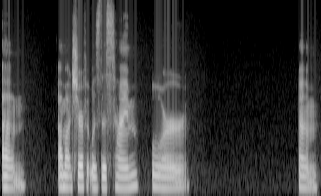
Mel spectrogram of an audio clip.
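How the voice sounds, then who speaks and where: A young adult woman hosting a poetry podcast with a raspy voice, talking in a halting way with many restarts. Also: lowish voice, monotone, darkish tone, dry recording, studio quality. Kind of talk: casual talk and poetry reading.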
